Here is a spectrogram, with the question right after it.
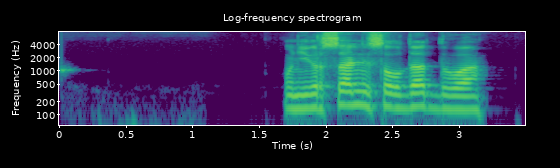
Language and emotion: Russian, neutral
